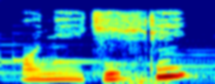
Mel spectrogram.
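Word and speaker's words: おにぎり: Onigiri in giapponese si scrive così, si legge onigiri.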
